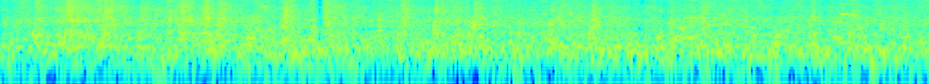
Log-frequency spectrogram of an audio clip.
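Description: Train running along the track, heard from on board: a steady rush of wheels on rails with faint clicks from the rail joints.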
